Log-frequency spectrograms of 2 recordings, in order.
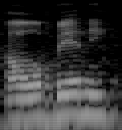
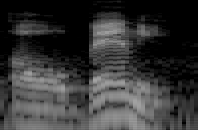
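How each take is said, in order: First: Albany is said in a non-Georgia way. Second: Albany is said the Georgia way. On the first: The speaker calls it wrong. "Ain't that Albany?" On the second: The speaker calls it right. "is the way they pronounce it in Georgia"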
